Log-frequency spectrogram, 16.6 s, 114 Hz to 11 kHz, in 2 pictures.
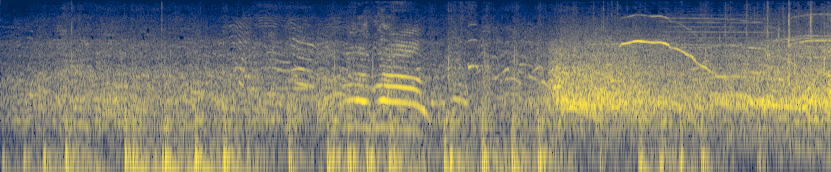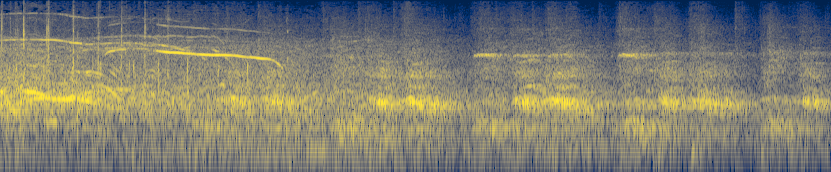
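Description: A roaring stadium crowd of sports fans screams, chants and sings together, with heavy rhythmic thumps of huge 10-foot drums driving the first few seconds and piercing whistles and shouts cutting through the dense, continuous din.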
